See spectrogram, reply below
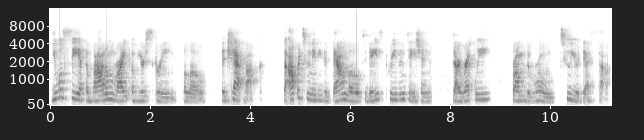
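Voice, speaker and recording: Introducing a coach, a woman hosting a webinar reads a scripted announcement in a bright but lowish voice at a measured pace. Her web conference audio sounds dull and lo-fi.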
